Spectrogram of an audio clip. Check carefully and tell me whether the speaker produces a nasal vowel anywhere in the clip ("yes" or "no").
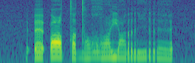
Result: no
